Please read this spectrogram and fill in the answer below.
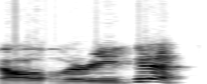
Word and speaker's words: Calvary: Like not call it cavalry, they call it Calvary.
